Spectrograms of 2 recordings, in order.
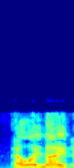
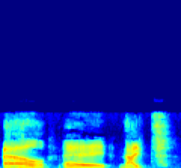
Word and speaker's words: LA Knight: LA Knight is in the building and he's walking to the ring. – I'm sorry, you said that wrong. It's LA Knight.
